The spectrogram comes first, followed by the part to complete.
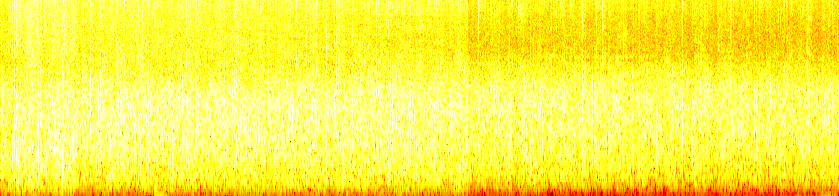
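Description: Large audience applauding, the clapping breaking out all at once and holding steady, easing slightly toward the end.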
